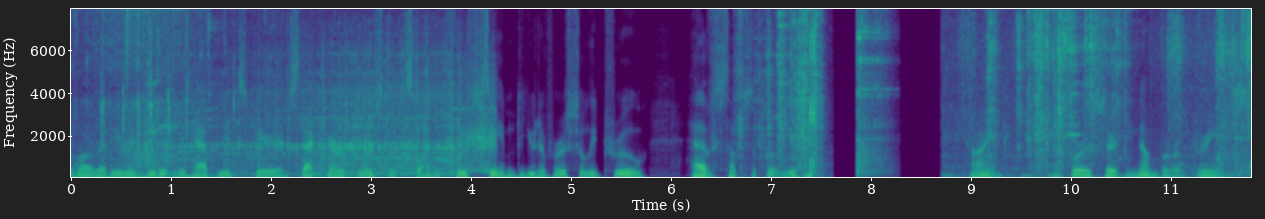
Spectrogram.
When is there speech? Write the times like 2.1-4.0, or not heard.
0.0-7.5, 8.9-11.7.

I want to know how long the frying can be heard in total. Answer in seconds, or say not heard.
2 s.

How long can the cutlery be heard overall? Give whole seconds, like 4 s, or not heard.
5 s.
